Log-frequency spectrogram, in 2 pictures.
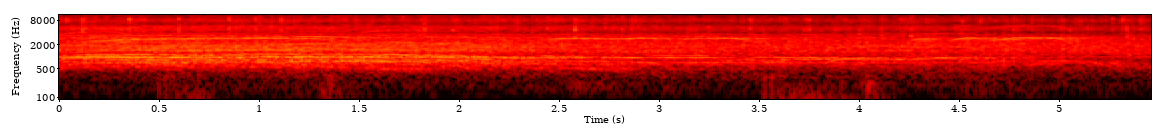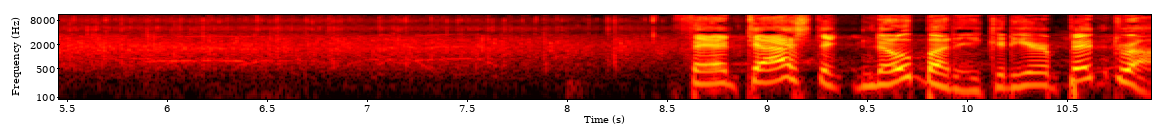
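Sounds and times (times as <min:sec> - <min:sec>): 
audience applause: 0:00.0 - 0:08.7
speech: 0:08.6 - 0:10.9.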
